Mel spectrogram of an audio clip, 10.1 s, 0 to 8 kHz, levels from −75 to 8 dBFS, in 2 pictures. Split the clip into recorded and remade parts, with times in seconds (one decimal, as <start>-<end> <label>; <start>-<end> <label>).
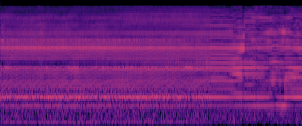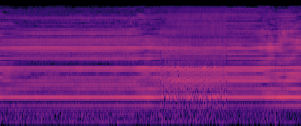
0.0-3.5 remade; 3.5-7.7 recorded; 7.7-8.8 remade; 8.8-10.1 recorded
